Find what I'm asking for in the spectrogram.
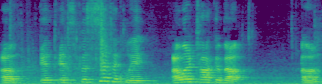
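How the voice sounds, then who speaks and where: A man speaks loudly at a high pitch, his tone animated with very wide pitch swings. Audible room echo and noticeable background noise come through. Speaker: religious lecturer. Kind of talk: lecture.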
